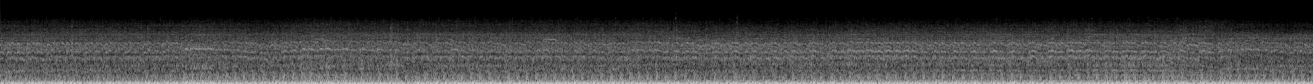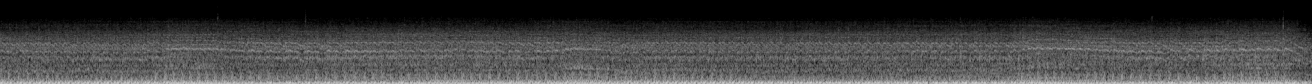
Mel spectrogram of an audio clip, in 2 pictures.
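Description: Motorcycle engine running steadily as the bike rides along at low speed.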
